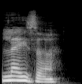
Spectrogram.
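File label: "laser", British English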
